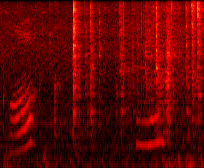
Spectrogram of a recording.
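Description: A toddler's short high-pitched vocal sounds: a quick rising call just after the start and a brief held one about a second and a half in, with a single sharp click between them, over a low rumble.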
